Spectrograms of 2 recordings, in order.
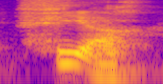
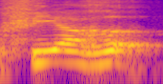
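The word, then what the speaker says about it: vier: तो फियग नहीं कहना, बहुत ज़्यादा गैन प्रोनाउंस नहीं करना है, तो अमूमन आप देखेंगे कि वो प्रोनाउंस जिसका जो प्रोनाउंसिएशन होती है फियख की वो फिया फियग फियग, बहुत हल्का सा आर आपने पढ़ना है।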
